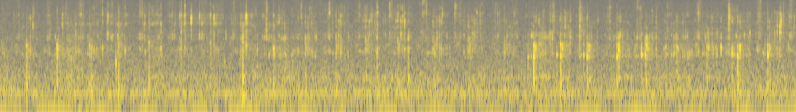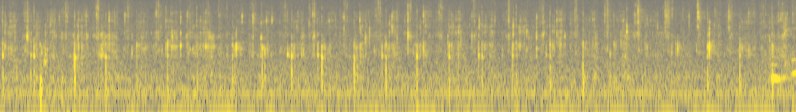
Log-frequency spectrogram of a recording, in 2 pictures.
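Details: Ginger, an English Cocker Spaniel puppy girl, eats in a small room, her kibble crunching in a dense, continuous run of crisp bites and chews, some louder cracks scattered among softer mouthing sounds.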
